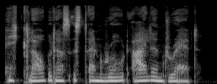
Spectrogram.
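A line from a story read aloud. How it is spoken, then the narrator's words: Whispered. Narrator (German): flüsterte sie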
